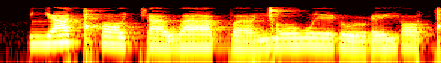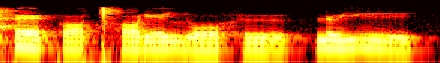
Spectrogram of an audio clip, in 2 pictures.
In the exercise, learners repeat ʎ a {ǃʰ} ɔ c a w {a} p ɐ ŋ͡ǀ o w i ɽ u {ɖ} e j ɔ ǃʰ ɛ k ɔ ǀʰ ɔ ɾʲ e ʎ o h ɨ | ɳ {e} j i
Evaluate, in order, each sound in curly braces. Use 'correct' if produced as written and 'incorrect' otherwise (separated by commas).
correct, correct, incorrect, incorrect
